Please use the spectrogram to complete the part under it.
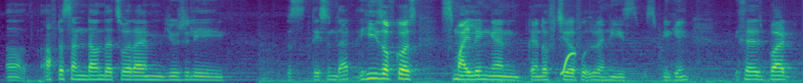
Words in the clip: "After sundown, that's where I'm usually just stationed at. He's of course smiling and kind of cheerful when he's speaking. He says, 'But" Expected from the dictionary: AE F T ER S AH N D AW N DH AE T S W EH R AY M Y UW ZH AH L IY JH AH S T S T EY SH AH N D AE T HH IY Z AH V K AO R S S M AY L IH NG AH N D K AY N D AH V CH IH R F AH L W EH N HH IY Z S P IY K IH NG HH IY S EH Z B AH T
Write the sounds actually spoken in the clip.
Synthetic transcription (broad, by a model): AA F T ER S AH N D AW N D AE T S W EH R AY M Y UW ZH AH L IY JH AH S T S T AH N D AE T HH IY Z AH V K AO R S S M AY L IH NG AH N D K AY N D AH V CH IH R F AH L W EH N HH IY Z S P IY K IH NG HH IY S EH Z B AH T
